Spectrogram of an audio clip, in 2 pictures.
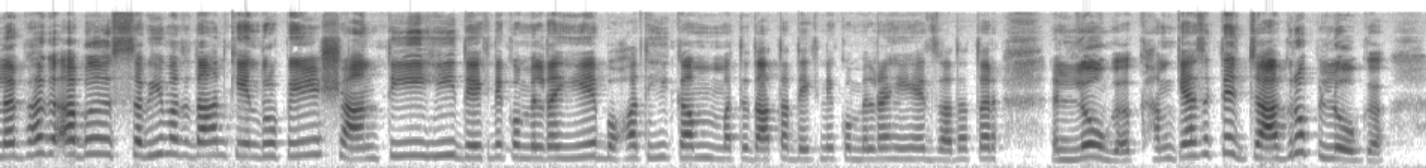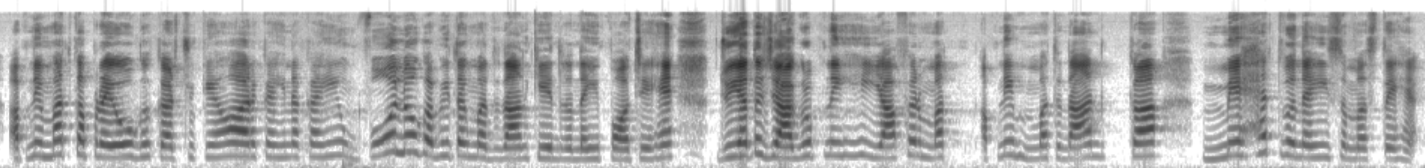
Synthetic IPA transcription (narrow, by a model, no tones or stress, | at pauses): lɐɡ̚bʱɐɡɐbsɐbʱimɐt̪d̪aːnkẽːnd̪ɾõpeʃãːnt̪iɦid̪eːkʰnekomɪlɾɐɦiɦɛbɔɦʊt̪ɦikɐmːɐt̪d̪aːt̪ad̪eːkʰnekomɪlɾɐɦeɦɛ̃zjaːd̪at̪ɐɾloːɡɦɐmkɛɦs̬ɐk̚t̪eɦɛ̃d͡ʒaːɡɾʊploːɡɐ̰pnemɐt̪̚kapɾɐjoːɡkɐɾt͡ʃʊkeɦɛ̃ɔːɾkɐɦĩnɐkɐɦĩʋoːloːɡɐbʱit̪ɐkmɐt̪d̪aːnkẽːnd̪ɾənɐɦĩpɔ̃ɦʊ̃t͡ʃeɦɛ̃d͡ʒoːjat̪od͡ʒaːɡɾʊpnɐɦĩɦɛ̃jaːfɪɾmɐt̪̚ɐpnemɐt̪d̪aːnkameɦət̪ʋənɐɦĩsɐməd͡ʒt̪eɦɛ̃ː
